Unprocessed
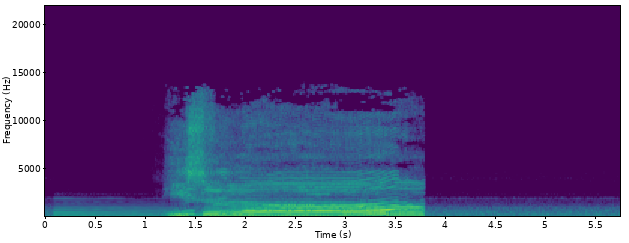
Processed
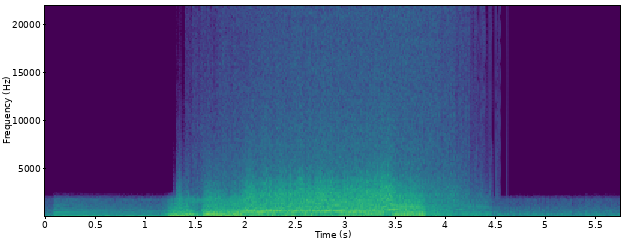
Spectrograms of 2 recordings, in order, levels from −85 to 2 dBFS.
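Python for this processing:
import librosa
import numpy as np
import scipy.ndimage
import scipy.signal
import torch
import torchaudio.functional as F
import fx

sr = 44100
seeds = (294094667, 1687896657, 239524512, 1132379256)

y = fx.halfwave_hold(x, sr)
y = scipy.signal.sosfilt(scipy.signal.ellip(4, 1.0, 40, 1800.0, 'lowpass', fs=sr, output='sos'), y)
y = fx.peak_eq(y, sr, hz=100.0, db=3.5, octaves=1.5)
y = 10.0 ** (-17.5 / 20.0) * (np.abs((y / 10.0 ** (-17.5 / 20.0) + 3.0) % 4.0 - 2.0) - 1.0)
y = fx.doubler(y, sr, ms=24.0, db=-11.0)
y = y + 10.0 ** (-17.0 / 20.0) * np.pad(y, (int(673 * sr / 1000.0), 0))[:len(y)]
y = fx.echo_crushed(y, sr, ms=154, feedback_pct=80, bits=5, wet_db=-9.5)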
